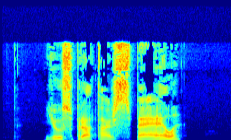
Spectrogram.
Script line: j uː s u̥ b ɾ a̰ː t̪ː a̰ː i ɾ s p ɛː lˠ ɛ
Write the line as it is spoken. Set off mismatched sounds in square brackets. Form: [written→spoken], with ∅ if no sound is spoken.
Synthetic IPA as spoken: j uː s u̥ [b→p] ɾ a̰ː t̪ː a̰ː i ɾ s p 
